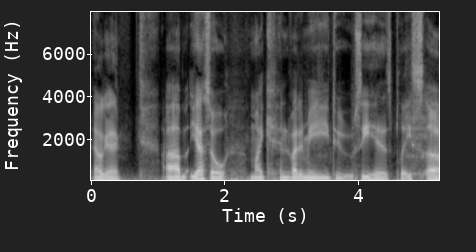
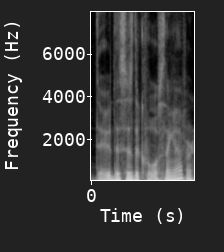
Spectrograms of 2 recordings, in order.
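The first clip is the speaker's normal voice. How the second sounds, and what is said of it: Whispering, holding back. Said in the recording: “whisper. I know you're whispering, and I can see you holding back. You don't have to whisper.”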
